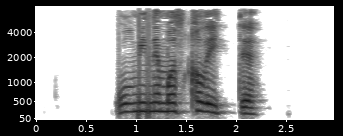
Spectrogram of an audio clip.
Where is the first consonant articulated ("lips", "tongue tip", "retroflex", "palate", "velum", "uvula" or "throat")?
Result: tongue tip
